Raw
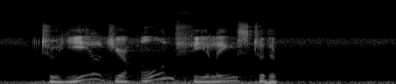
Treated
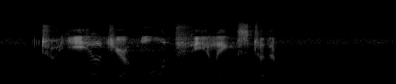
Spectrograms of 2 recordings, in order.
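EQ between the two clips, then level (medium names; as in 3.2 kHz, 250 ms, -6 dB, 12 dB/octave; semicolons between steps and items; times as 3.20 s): ladder high-pass 910 Hz, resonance 60%; +4.5 dB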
